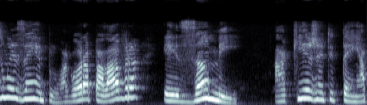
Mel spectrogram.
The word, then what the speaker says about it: exame: uma mudança na escrita a palavra exame é escrita com a letra x mas na nossa pronúncia e este x tem o som do fonema z então nós representamos os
